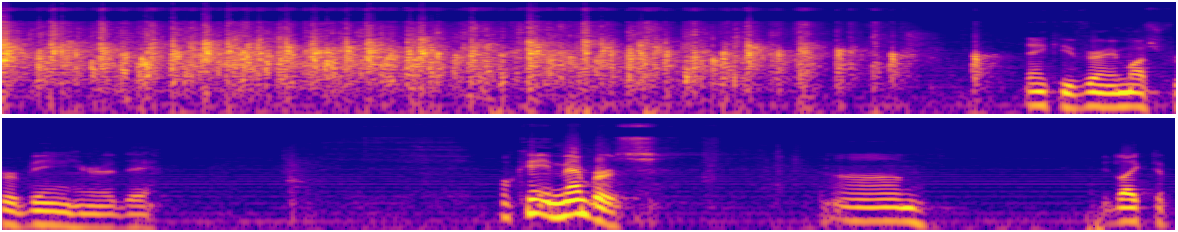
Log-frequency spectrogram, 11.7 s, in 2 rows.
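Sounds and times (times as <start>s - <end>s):
audience applauding a visiting group of students: 0.0s - 5.0s
speech: 5.1s - 6.8s, 8.4s - 9.2s, 10.0s - 10.6s, 11.4s - 11.7s.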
